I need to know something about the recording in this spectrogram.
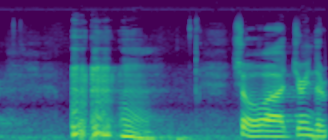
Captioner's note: clearing throat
